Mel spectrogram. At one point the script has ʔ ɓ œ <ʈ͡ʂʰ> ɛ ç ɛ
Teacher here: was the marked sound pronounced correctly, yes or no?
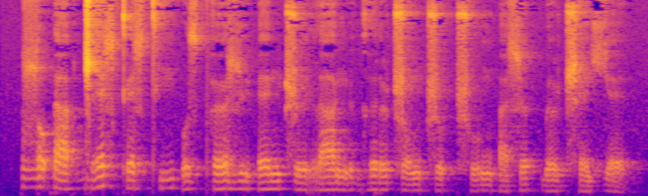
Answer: yes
